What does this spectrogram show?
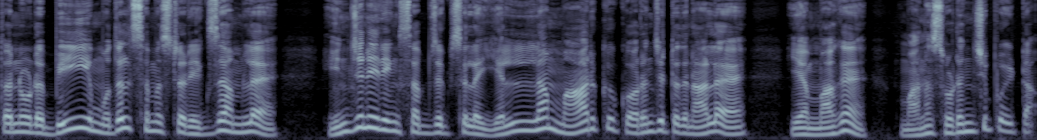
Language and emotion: Tamil, sad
